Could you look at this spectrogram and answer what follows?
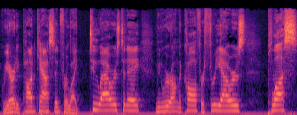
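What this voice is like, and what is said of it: Strained, worn-out voice. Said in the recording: “my voice is already getting worse? ... My voice is just going downhill fast.”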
